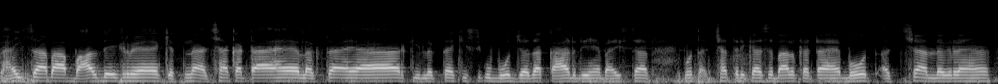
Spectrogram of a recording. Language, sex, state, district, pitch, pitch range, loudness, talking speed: Hindi, male, Chhattisgarh, Balrampur, 150 Hz, 145-155 Hz, -20 LUFS, 215 wpm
